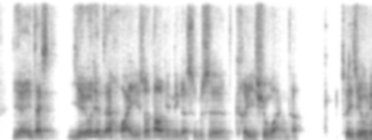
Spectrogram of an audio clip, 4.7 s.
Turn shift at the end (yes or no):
yes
